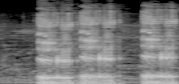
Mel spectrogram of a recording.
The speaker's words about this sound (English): Or burps.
